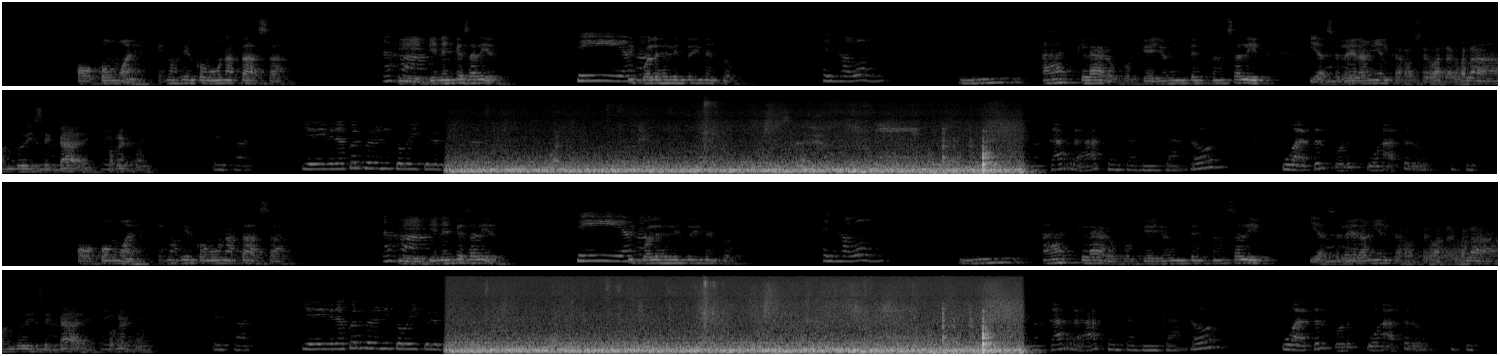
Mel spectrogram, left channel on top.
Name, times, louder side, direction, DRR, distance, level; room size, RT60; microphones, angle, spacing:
voice 1, 0.7-2.9 3.9-5.0 6.4-7.4 9.6-16.4 20.4-20.7 22.4-23.3, left 2 dB, 35° left, 3 dB, 2.6 m, -46 dB
voice 2, 3.8-4.3 5.7-6.5 8.2-8.8 11.0-11.1 13.2-13.6 15.3-15.6 15.9-16.4 17.1-17.4 18.0-20.1 21.2-21.7 23.7-29.8, equal, 5° right, 2 dB, 1.4 m, -50 dB
sound 1, 19.4-25.2, right 3 dB, 50° right, 0.6 m, -29 dB
10.5 x 5.3 x 5.2 m, 0.38 s
head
